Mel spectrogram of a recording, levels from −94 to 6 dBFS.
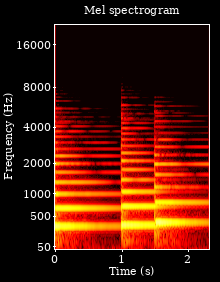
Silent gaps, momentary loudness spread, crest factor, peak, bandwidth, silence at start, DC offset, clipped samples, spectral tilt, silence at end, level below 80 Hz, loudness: none; 13 LU; 14 dB; -2 dBFS; 6.2 kHz; 0 s; under 0.1%; under 0.1%; -7 dB/octave; 0 s; -58 dBFS; -17 LUFS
